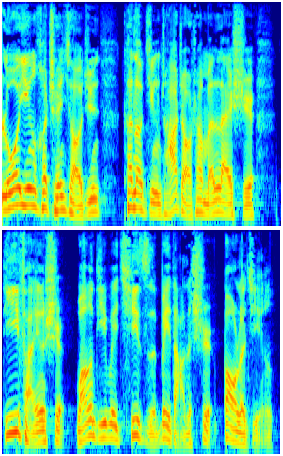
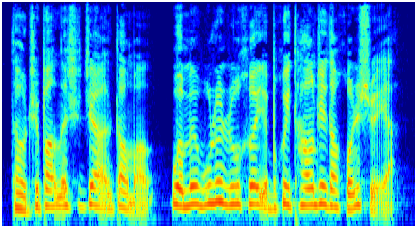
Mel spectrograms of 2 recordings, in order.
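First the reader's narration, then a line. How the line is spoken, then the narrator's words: Crying. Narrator (Chinese): 罗英哭着说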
